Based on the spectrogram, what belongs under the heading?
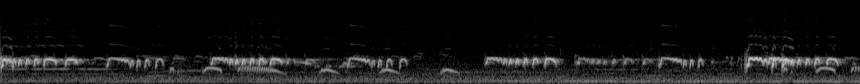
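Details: Zebra doves of local stock, loud-voiced, serving as a trapping lure and a prompt for silent doves: repeated bubbling trilled coos in phrases of about a second, several birds overlapping, with softer lower hooked notes between them.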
